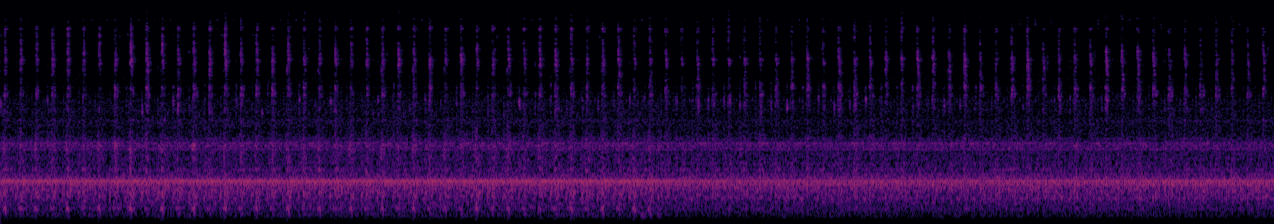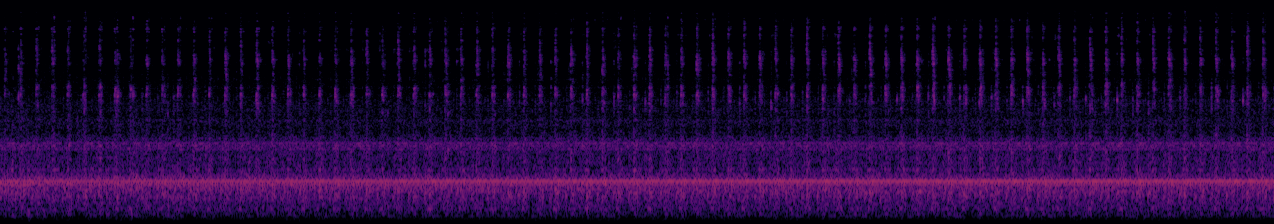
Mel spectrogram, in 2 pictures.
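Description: A home sewing machine stitches buttonholes through jacket fabric backed with interfacing, a steady, unbroken motor whir with rapid needle clatter running without pause throughout.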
